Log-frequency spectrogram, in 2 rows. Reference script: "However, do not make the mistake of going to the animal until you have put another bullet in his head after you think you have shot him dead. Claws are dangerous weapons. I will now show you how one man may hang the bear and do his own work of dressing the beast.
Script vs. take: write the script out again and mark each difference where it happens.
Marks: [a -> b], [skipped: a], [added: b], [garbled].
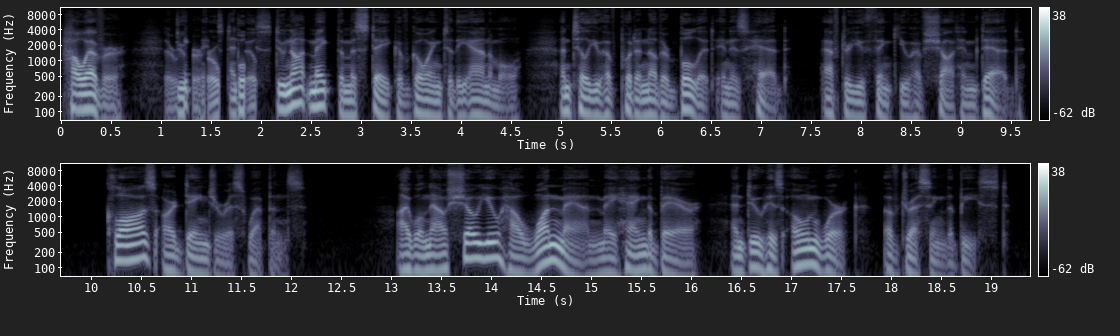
"However, [garbled] do not make the mistake of going to the animal until you have put another bullet in his head after you think you have shot him dead. Claws are dangerous weapons. I will now show you how one man may hang the bear and do his own work of dressing the beast.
